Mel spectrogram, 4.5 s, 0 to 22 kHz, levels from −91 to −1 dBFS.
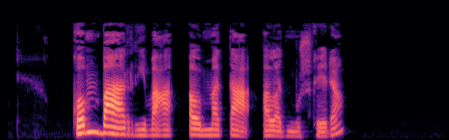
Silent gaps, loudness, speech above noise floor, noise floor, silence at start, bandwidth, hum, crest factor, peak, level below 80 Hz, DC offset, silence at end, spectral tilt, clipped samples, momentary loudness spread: none; -22 LUFS; 62 dB; -83 dBFS; 0.75 s; 11.5 kHz; none; 22 dB; -2 dBFS; -72 dBFS; under 0.1%; 1.05 s; -5 dB/octave; under 0.1%; 13 LU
